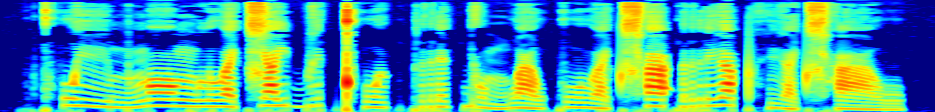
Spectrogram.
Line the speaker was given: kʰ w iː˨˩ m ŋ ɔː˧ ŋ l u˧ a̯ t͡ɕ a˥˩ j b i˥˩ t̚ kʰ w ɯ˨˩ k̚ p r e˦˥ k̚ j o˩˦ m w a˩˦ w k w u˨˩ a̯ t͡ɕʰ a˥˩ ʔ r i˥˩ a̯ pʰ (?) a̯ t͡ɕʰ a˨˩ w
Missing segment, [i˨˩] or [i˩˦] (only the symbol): i˩˦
